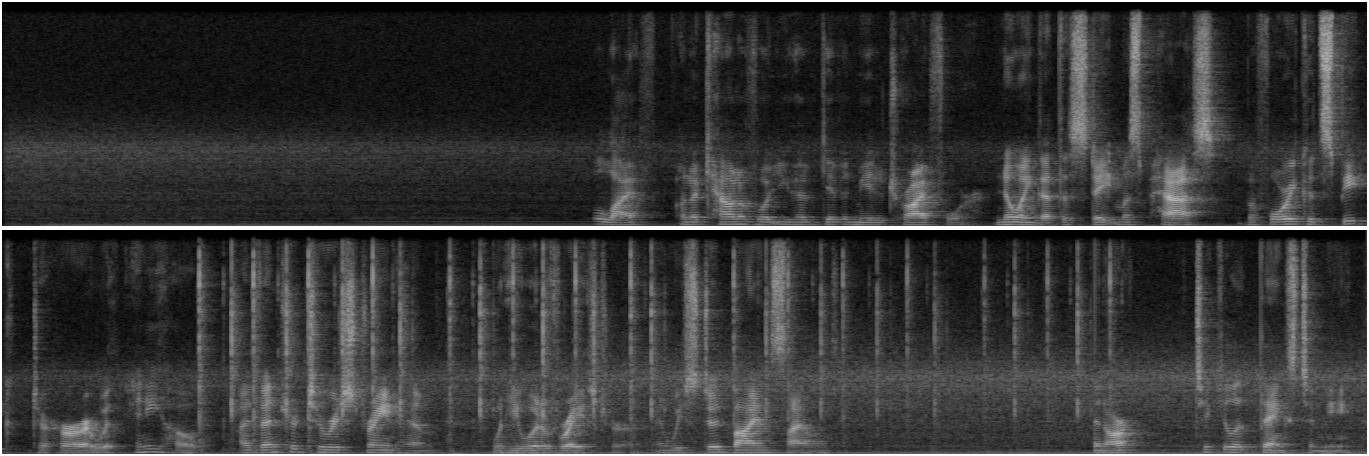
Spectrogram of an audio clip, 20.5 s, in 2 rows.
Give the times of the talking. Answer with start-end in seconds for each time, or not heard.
4.4-16.4, 18.4-20.4.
